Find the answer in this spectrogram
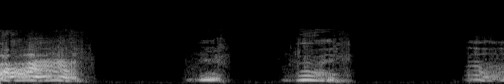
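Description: A walrus gives deep, throaty roaring bellows in four separate bursts with pauses between them.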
